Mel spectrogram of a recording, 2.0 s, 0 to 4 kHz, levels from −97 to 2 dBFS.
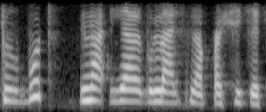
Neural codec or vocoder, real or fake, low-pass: codec, 16 kHz, 1 kbps, FunCodec, trained on Chinese and English, 50 frames a second; fake; 3.6 kHz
